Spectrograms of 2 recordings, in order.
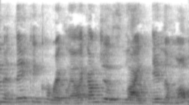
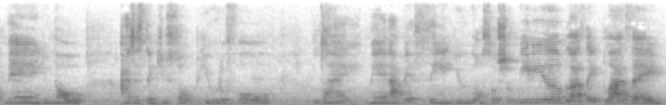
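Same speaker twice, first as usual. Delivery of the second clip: imitated sweet-talker; 2 semitones lower, 10 dB quieter, slower than usual. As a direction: mimic a man softly laying on compliments. Imitates the stranger sweet-talking her.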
